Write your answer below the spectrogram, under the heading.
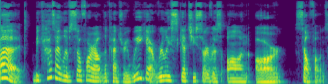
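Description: Against a quiet background, a woman with vocal fry speaks at a fairly slow pace, her pitch swinging very widely. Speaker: home vlogger. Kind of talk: casual vlog chat. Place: home room.

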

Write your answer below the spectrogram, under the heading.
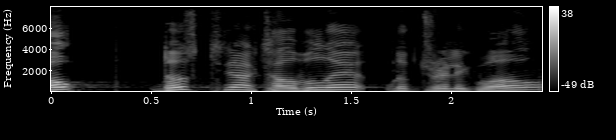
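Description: With a Spanish accent, a man speaks at a moderate pace against a quiet background. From Colombia. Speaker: coding bootcamp student; presenter. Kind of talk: product demo pitch. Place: hall. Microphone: handheld.

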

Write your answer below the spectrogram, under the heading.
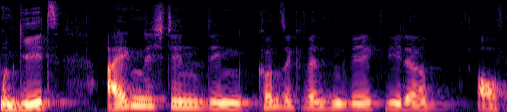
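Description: Over a quiet background, a man's voice carries a dark, mellow tone and lively intonation. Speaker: product reviewer. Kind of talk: product review talk to camera. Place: studio. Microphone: lapel.

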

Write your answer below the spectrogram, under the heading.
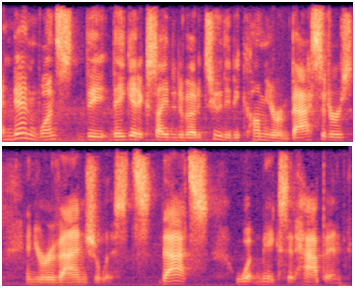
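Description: Faint music plays in the background as a woman with an American accent speaks at a fairly quick pace, fairly low in pitch, with ordinary pitch variation. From US South, North Carolina. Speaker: business author and professor; professor. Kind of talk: casual interview chat. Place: home room. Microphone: earbuds.

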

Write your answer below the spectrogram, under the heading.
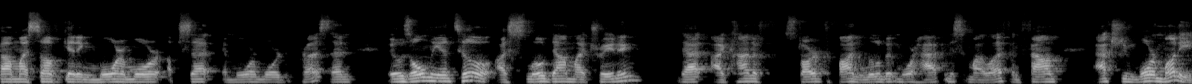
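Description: Speaking at a moderate pace, a man uses a medium pitch with fairly even intonation. His voice is somewhat breathy. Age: 20s. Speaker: stock trader. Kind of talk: casual chat.

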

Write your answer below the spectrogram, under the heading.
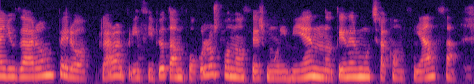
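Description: In a high pitch, a woman speaks with fairly even intonation. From Spain, Alicante; Spain. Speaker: Egyptologist, professor; professor. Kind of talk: interview conversation. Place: home room. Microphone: video call.

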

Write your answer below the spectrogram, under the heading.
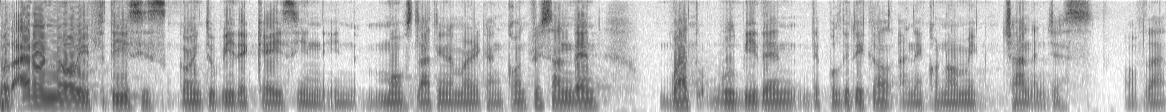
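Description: A man with a Spanish accent and a very deep, low pitch, fairly even intonation and a fairly quick pace, over a quiet background. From Mexico. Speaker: audience member. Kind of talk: Q&A question; audience question at panel. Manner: halting. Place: hall. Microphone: handheld.

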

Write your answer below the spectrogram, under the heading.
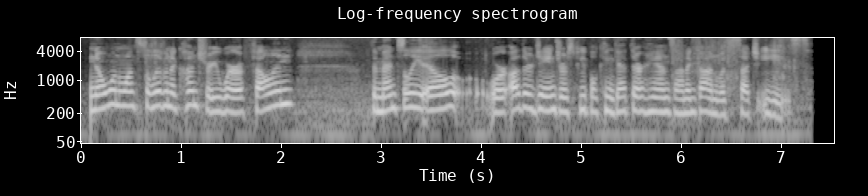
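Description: Against light background noise, a woman talks fairly quickly in a fairly high voice with ordinary pitch variation. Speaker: comedian and actress. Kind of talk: press conference statement. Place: meeting room. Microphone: podium.

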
